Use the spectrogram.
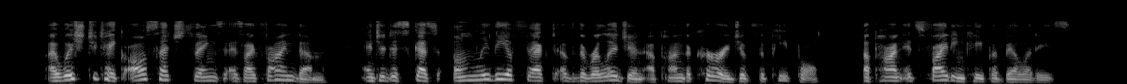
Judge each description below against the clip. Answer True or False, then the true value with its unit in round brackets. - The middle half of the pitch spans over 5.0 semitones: True (5.5 semitones)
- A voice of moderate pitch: True (175 Hz)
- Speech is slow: False (160 wpm)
